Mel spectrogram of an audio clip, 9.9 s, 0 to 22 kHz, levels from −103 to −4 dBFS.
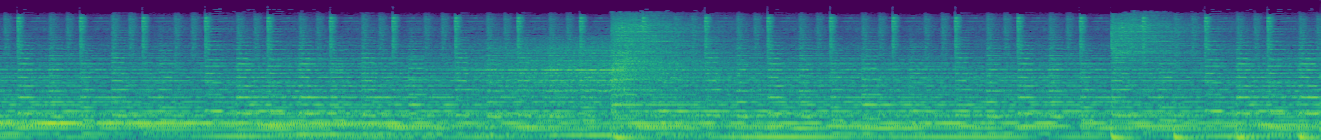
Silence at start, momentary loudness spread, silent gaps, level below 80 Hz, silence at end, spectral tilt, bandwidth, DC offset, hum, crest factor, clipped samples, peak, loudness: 0 s; 4 LU; none; -34 dBFS; 0 s; -4 dB/octave; 17 kHz; under 0.1%; none; 14 dB; under 0.1%; -10 dBFS; -25 LUFS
